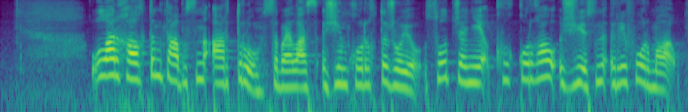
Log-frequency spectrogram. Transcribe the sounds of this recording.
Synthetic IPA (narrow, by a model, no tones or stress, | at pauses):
wʔo̞lˠɑɾχɑlˠəq̚t̪əɴt̪ʰɑbəsənɑɾt̪ːəɾusəbɑjlˠɑsʒe̞mqʰo̞ɾlˠəq̚t̪əʒo̞jṵso̞t̪ʒæne̞qʰʊqʰːo̞ɾʁɑwʒʏje̞sɪnɾe̞fo̞rmɑlˠɑ̰w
